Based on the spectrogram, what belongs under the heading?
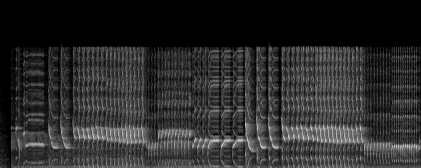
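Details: Atlantic canary singing to provoke other canaries into song: loud, varied phrases of rapid buzzy trills, high whistled notes and fast repeated chips, switching tour every second or two.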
